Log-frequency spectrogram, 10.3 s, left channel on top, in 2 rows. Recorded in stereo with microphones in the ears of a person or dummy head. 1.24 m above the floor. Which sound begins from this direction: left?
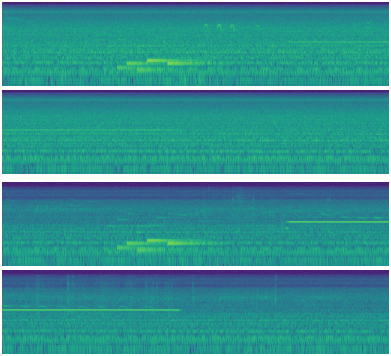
A drone, at 0.0 s.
